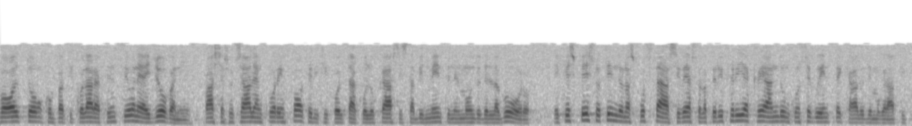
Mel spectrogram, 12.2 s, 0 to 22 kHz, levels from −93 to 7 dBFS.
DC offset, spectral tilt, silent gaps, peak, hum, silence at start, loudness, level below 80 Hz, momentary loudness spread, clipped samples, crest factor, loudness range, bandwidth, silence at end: under 0.1%; -6.5 dB/octave; none; -14 dBFS; none; 0 s; -30 LUFS; -66 dBFS; 7 LU; under 0.1%; 16 dB; 2 LU; 5.4 kHz; 0 s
